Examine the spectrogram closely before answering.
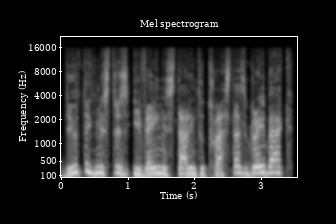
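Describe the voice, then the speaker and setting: A man's voice: on the high side, fairly even intonation, normal speed, darkish tone, no room sound, studio quality, natural voice. A man playing a hungry, simple slave miner in a video game, complaining in a blunt, whiny way. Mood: grumbling. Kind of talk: video game cutscene acting.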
